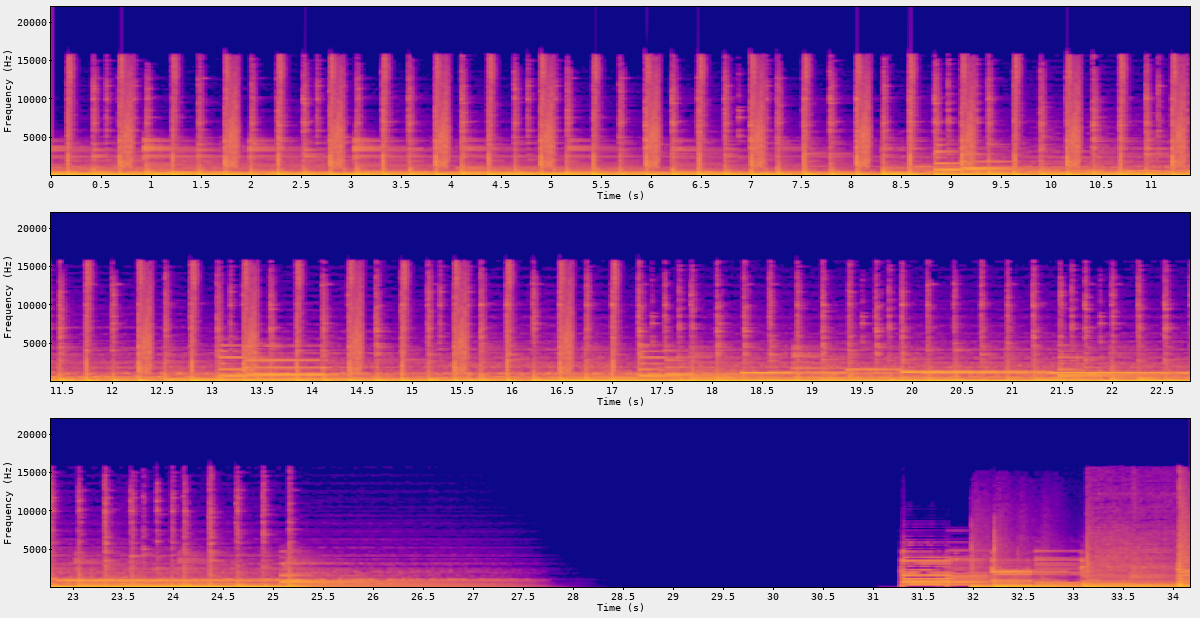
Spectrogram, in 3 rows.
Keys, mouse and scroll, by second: 1.0 click, 1.4 scroll down 1, 1.6 scroll up 1, 2.8 scroll up 1, 3.2 KP_0, 4.1 scroll up 1, 4.5-5.2 scroll down 1, 5.2 click, 7.6-10.0 drag, 10.5 ctrl+shift+click, 12.0-17.6 drag, 17.9 ctrl+shift+click, 19.9-26.8 drag, 26.1 scroll up 2, 30.5 click, 30.8-32.5 drag.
